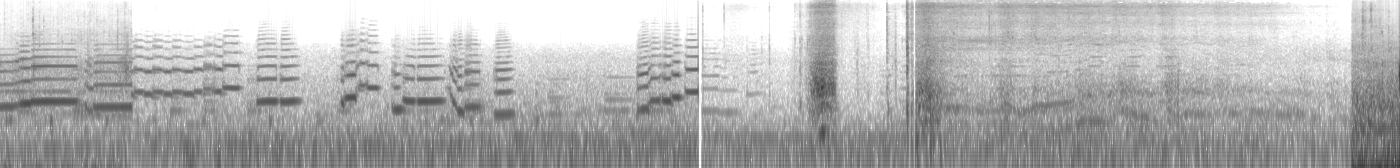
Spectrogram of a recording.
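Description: A trumpet being played: a series of held notes and short stepping phrases for about the first seven seconds. After a brief burst, a steady rushing noise fills the rest.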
